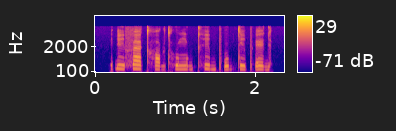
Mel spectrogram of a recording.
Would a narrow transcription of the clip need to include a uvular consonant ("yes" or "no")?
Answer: no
